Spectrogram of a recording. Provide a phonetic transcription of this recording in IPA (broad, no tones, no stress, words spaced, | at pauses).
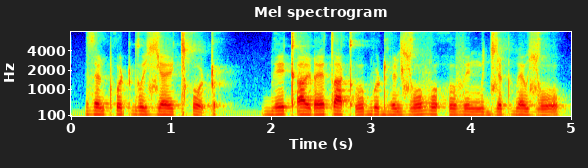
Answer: zɛɳpʰʊʈdʊɪ̯ ʑɛɪ̯ǀʰoʈ | bekʼaɪ̯ ɽɛta kʼʊbuɖʱeɳ ʑo vohʊve ŋʊd͡ʑɛʈ bɛʊ̯ʑo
